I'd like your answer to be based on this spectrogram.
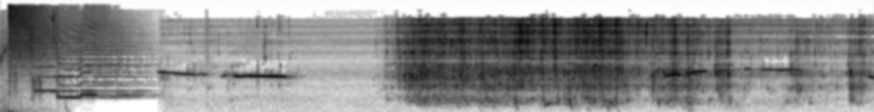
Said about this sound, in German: Rauschen, strömen, fließen.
